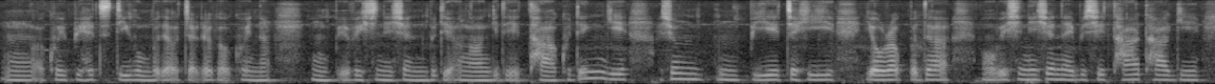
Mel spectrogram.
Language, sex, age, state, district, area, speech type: Manipuri, female, 30-45, Manipur, Chandel, rural, spontaneous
